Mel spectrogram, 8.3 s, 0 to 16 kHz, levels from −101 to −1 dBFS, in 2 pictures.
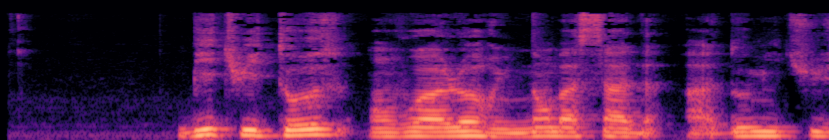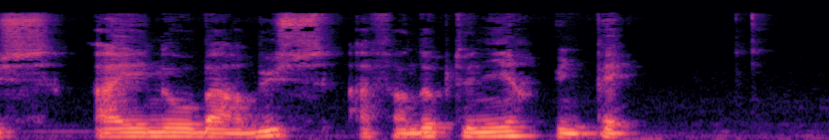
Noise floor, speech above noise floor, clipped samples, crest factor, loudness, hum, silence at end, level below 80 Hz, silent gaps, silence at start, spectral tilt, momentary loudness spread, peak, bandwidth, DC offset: -64 dBFS; 40 dB; under 0.1%; 18 dB; -25 LUFS; none; 1 s; -54 dBFS; none; 0.9 s; -7 dB/octave; 14 LU; -8 dBFS; 11.5 kHz; under 0.1%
